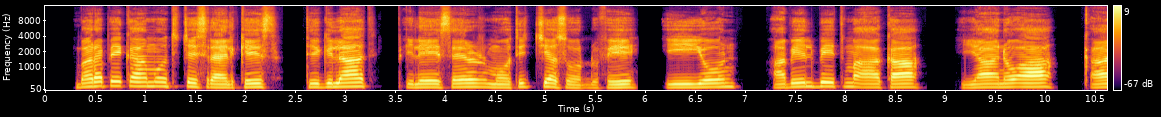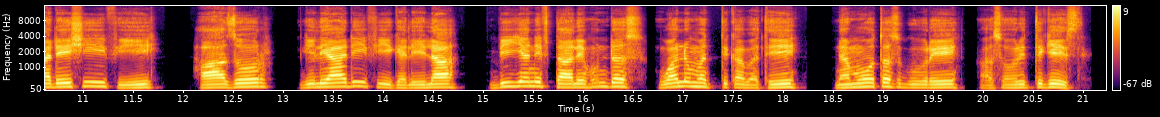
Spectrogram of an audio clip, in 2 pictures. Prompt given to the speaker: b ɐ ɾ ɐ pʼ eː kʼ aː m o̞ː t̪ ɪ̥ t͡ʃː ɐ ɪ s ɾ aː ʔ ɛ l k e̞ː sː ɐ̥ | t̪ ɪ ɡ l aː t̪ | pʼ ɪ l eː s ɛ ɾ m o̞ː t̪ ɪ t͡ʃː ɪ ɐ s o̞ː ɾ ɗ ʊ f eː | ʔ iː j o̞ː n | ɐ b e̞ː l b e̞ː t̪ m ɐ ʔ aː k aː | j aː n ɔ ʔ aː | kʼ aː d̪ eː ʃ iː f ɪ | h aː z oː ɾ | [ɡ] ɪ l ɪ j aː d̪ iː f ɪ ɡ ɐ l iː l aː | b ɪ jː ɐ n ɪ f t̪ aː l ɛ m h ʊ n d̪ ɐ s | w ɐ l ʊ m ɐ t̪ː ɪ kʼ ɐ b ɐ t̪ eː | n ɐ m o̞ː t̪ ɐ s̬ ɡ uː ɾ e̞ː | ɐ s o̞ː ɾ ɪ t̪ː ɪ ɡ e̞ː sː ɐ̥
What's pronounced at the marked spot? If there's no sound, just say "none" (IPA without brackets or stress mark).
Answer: ɡ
